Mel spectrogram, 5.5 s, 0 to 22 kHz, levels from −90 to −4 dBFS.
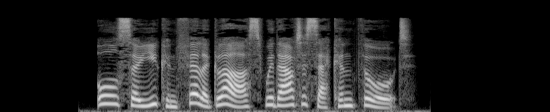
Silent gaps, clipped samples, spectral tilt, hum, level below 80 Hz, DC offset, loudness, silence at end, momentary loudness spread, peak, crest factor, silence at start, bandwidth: none; under 0.1%; -3.5 dB/octave; none; -58 dBFS; under 0.1%; -21 LUFS; 1.4 s; 8 LU; -4 dBFS; 18 dB; 1 s; 12 kHz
